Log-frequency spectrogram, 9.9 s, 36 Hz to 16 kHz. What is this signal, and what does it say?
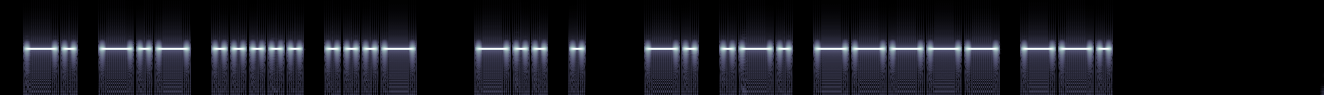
Morse code, heard as a keyed tone, about 17 wpm, 700 Hz. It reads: NK5V DE NR0G
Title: USA Callsign DE Callsign - 4 Characters - 17wpm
